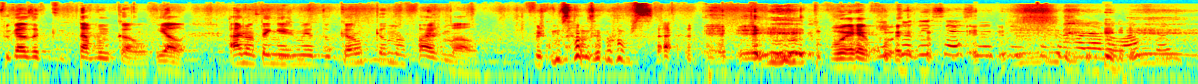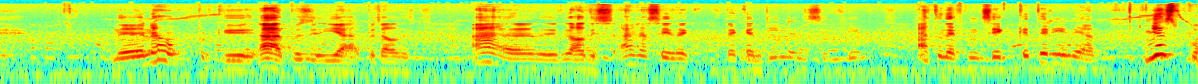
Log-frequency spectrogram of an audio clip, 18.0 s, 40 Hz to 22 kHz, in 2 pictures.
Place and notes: ESAD, Caldas da Rainha, Portugal - Students conversation
Recorded with a Zoom H4. In this clip you can hear the sounds of students talking at ESAD (Escola Superior de Artes e Design), at Caldas da Rainha. This school is surrounded by a lot of trees and nature. The recording took place at a balcony, in the afternoon of a cloudy day.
